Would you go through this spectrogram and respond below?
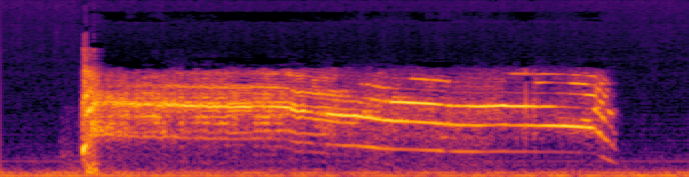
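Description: A contest entrant's long recorded scream, high-pitched and sustained for about three seconds with a sharp onset and steady pitch that dips slightly before cutting off, loud and alone.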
